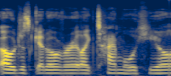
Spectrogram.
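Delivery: ordinary delivery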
